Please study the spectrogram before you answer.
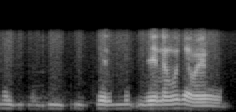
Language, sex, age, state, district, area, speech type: Bodo, male, 45-60, Assam, Kokrajhar, rural, conversation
